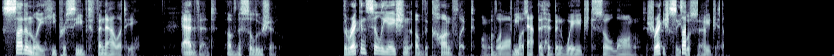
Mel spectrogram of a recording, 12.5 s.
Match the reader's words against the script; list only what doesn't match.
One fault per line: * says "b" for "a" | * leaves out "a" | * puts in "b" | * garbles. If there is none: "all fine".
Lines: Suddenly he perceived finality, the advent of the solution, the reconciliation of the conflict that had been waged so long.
* leaves out "the"
* garbles
* garbles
